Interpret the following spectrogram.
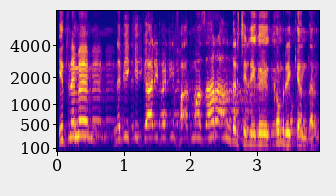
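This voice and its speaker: A man preaching a devotional sermon, telling a story in rhythmic repeated lines and swinging from hushed tones to loud declamation before a live audience. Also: very high-pitched, lively intonation, a little fast. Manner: repetitive rhythmic listing. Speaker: Islamic preacher. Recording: live gathering with an audible crowd.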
